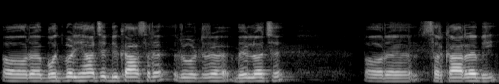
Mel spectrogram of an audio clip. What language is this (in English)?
Maithili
